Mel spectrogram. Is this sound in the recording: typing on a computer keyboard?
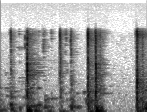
yes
